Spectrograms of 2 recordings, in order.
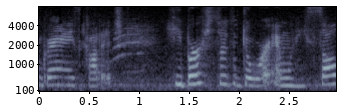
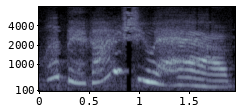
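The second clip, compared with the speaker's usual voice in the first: slow wonder; 5 semitones higher, 4 dB louder, much slower than usual. Acted. Girl's wondering line.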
